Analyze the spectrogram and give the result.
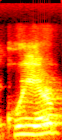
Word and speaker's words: queer: Mira, es la primera vez que escucho la palabra, en inglés se dice queer, pero se escribe q u e r Así es.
